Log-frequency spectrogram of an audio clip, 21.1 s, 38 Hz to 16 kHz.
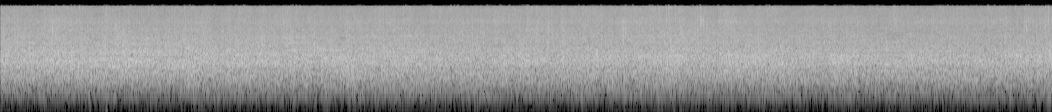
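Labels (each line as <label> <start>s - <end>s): A strong wind blows outdoors. 0.0s - 21.1s
Heavy rain pours down with a loud, continuous rush on a rooftop. 0.0s - 21.1s
An ambulance siren wails with a high-pitched, repeating pattern in the distance. 5.6s - 7.6s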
